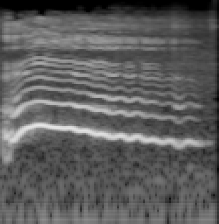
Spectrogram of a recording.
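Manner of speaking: high, loud, eerie ghost wail; ghostly ooh. Acted. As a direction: howl it like a spooky ghost. Ghost appears in the skit.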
